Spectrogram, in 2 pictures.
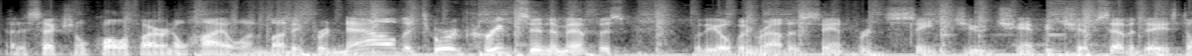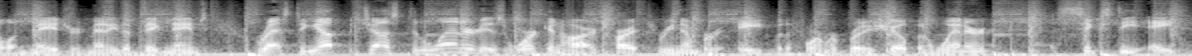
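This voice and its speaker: A man's voice: medium pitch, expressive, fairly quick, over music. A man anchoring television sports news, reading scripted copy in a florid, alliterative broadcast style.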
